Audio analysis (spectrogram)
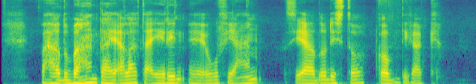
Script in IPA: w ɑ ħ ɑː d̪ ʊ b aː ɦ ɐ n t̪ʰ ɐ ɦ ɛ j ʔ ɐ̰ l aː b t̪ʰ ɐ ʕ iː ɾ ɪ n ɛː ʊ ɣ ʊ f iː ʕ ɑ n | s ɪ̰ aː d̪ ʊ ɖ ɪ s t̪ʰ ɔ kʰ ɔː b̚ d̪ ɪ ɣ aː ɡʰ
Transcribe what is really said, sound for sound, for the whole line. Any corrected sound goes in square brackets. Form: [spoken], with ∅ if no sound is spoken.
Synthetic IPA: w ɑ ħ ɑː d̪ ʊ b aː ɦ ɐ n t̪ʰ ɐ ɦ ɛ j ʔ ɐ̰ l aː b t̪ʰ ɐ ʕ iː ɾ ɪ n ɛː ʊ ɣ ʊ f iː ʕ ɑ n | s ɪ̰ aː d̪ ʊ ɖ ɪ s t̪ʰ ɔ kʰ ɔː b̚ d̪ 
